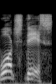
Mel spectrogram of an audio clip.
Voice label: "WATCH THIS", Australian; Worms Armageddon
